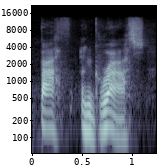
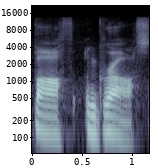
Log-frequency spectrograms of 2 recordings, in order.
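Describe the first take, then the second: First: The words are said in a northern English accent. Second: The words are said in a southern English accent.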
